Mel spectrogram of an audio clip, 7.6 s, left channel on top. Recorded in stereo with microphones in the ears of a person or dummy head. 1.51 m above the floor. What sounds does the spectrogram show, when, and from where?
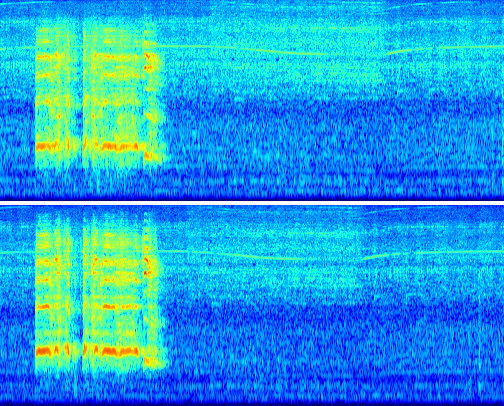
0.5 s a scream: 30° right (ahead or behind), 3 m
